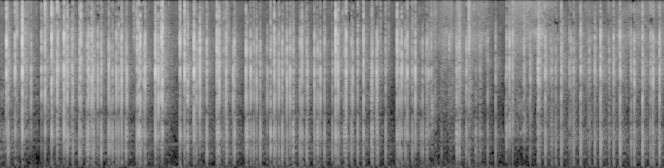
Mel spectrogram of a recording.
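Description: Long nails rapidly tap and scratch on the cover of a solid "All About Me" hardcover book in clear plastic wrap. The result is a dense, continuous run of crisp, dry clicks and crinkly crackles, bright and high-pitched with almost no low end and no ring.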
